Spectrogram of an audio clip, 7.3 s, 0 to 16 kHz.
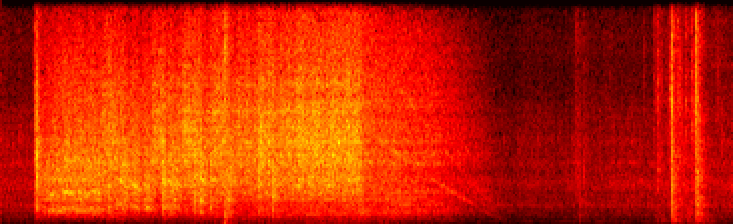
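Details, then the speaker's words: Freshly installed 302 engine with new cam, on a charged battery: starter spins hard about three seconds, winds down without catching; owner suspects ignition timing off, possibly 180 degrees out. "Well, it's on fire. It's either off or I'm 180 off."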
